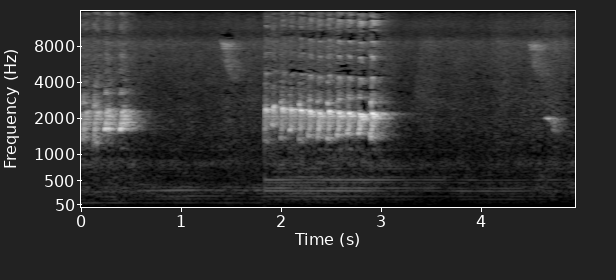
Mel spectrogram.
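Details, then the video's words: Sooty-headed bulbul lure call in the long, rapid 'ngekek' chattering style. A short chatter opens, then a longer run of quick, bubbly repeated notes lasting over a second, then a faint note near the end. "Pancingan Trucuk Gacor Ropel Ngekek Panjang"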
